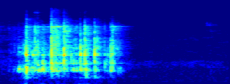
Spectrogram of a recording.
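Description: Plastic numbered draw tokens rattling and clicking against each other in a plastic box as a hand draws one out: a rapid clatter lasting about a second that stops just past the middle.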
